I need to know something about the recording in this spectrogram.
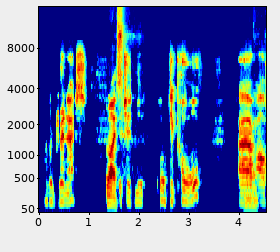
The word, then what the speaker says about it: Hafodyrynys: We moved from there in October last year to a place called Avadrinus, which is near Pontypool. I'll spell it HAFODYRYNYS.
